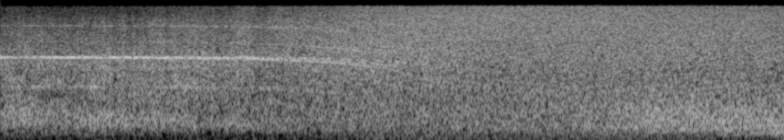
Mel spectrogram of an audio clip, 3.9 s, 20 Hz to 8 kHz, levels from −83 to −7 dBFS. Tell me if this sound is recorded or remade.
recorded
